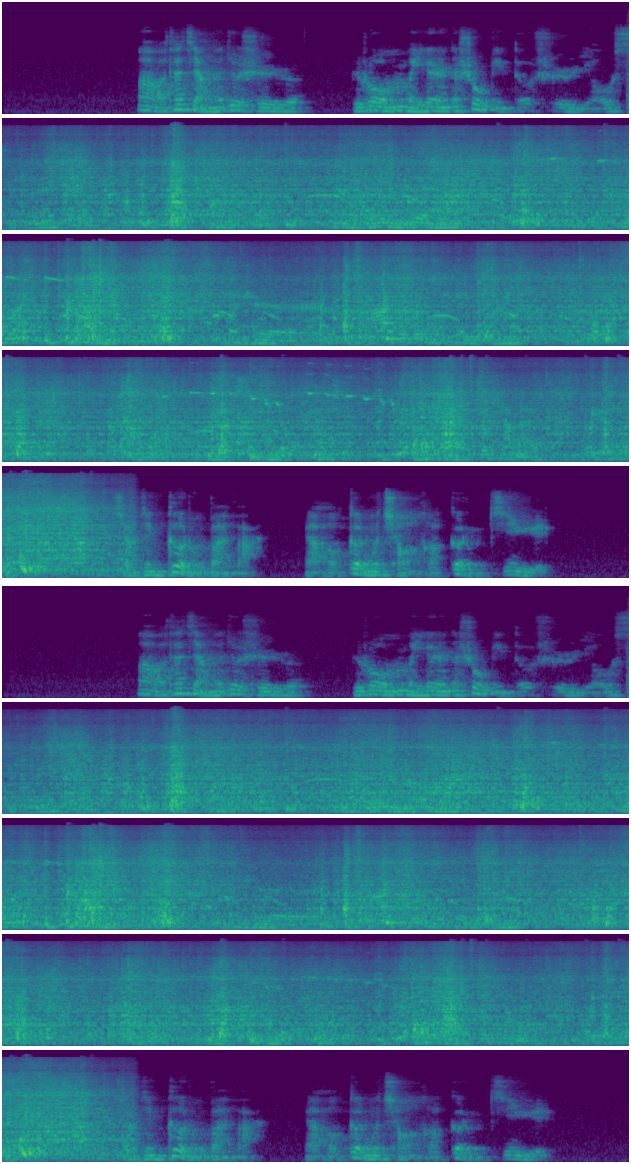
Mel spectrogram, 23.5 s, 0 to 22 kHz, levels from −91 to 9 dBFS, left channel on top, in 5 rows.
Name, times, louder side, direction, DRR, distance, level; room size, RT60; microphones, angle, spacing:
voice 1, 1.0-2.2 2.6-6.8 7.1-10.8 11.1-14.6 15.0-16.8 17.1-19.1 19.6-20.8 21.1-22.9, left 2 dB, 40° left, 0.7 m, -35 dB
sound 1, 4.7-19.8, equal, 10° left, 1.4 m, -26 dB
Bird, 6.9-8.5 8.8-12.2 12.6-14.7 15.0-17.1, left 9 dB, 80° left, 0.9 m, -37 dB
7.3 x 2.8 x 2.5 m
head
